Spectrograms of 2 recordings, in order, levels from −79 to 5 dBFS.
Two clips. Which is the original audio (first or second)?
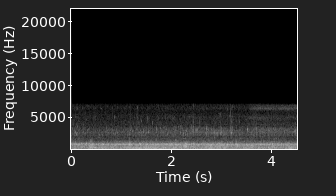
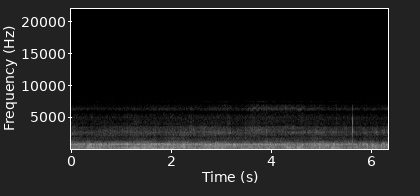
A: first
